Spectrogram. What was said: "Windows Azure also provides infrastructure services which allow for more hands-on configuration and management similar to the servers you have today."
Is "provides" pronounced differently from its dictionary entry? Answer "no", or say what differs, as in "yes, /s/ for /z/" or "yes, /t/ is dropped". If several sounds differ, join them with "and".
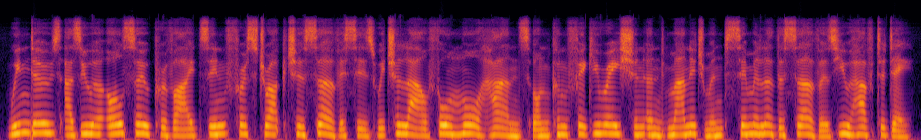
no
